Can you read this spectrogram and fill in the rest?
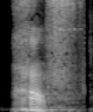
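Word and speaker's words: כף: Cuma bacanya bukan kaf, tapi khaf.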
